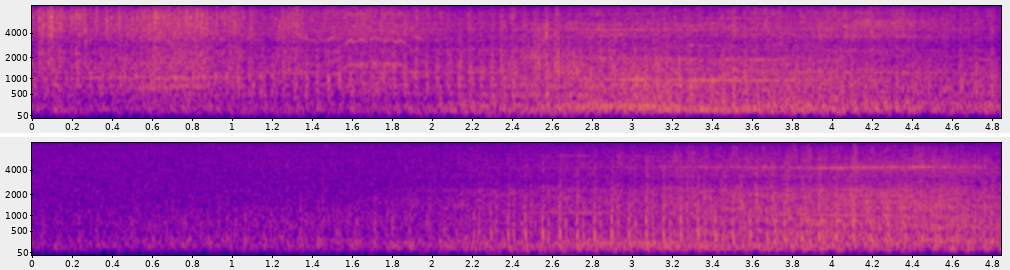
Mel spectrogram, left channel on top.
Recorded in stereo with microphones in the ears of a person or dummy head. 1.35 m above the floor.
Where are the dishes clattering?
I don't hear dishes clattering.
